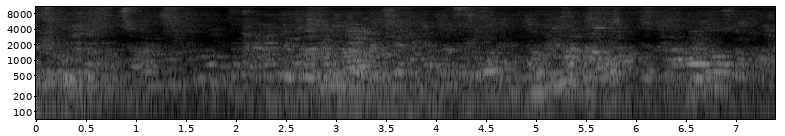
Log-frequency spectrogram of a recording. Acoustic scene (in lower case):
crowded indoor space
